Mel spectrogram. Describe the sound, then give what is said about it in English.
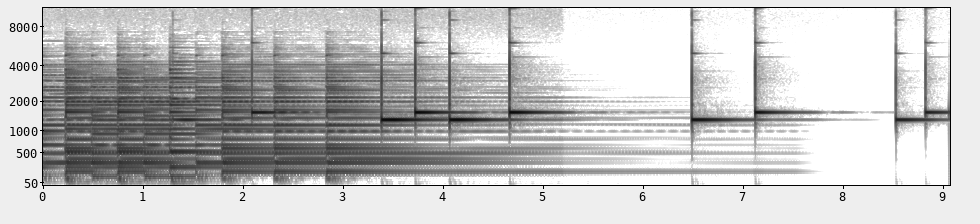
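High, silvery bells ring out in a quick cascade of overlapping strikes, then slow to a few spaced, bright single tones that shimmer and fade, with no voices. “There it was again, a high, silvery bell sound.”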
